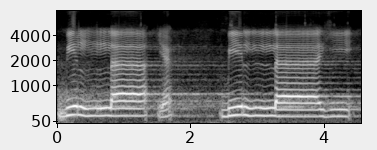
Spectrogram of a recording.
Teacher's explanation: lamnya dibaca tipis karena harokat sebelum lafdzul jalalahnya berharokat kisrah yaitu bi. Jadi cara baca billah ya, jangan billah ya, tapi ditipiskan billah ya, billahi. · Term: lafdzul jalalah tarkikun murakkakun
